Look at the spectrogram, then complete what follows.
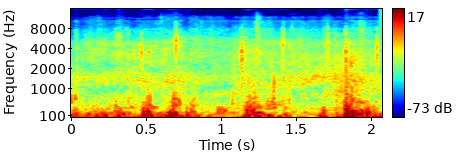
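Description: Running footsteps on asphalt, a steady rhythm of low thuds at a jogging pace.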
